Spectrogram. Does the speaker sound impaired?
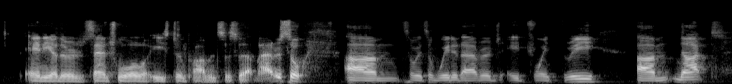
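No.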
